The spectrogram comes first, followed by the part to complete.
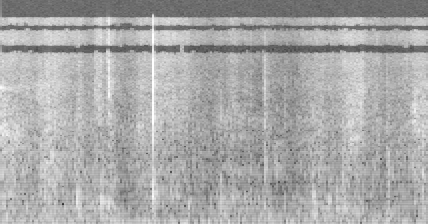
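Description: Faint rustling of gi cloth and bodies shifting on a grappling mat, with a few light taps, the clearest about a second and a half in.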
